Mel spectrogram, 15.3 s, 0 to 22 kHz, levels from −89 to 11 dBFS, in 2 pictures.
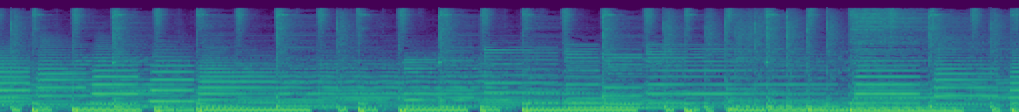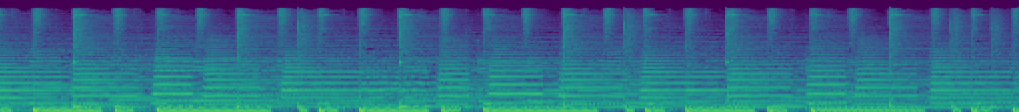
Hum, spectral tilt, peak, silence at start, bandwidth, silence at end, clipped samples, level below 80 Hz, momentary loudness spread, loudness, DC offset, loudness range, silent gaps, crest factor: none; -6 dB/octave; -2 dBFS; 0 s; 16.5 kHz; 0 s; under 0.1%; -22 dBFS; 4 LU; -19 LUFS; under 0.1%; 2 LU; none; 16 dB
